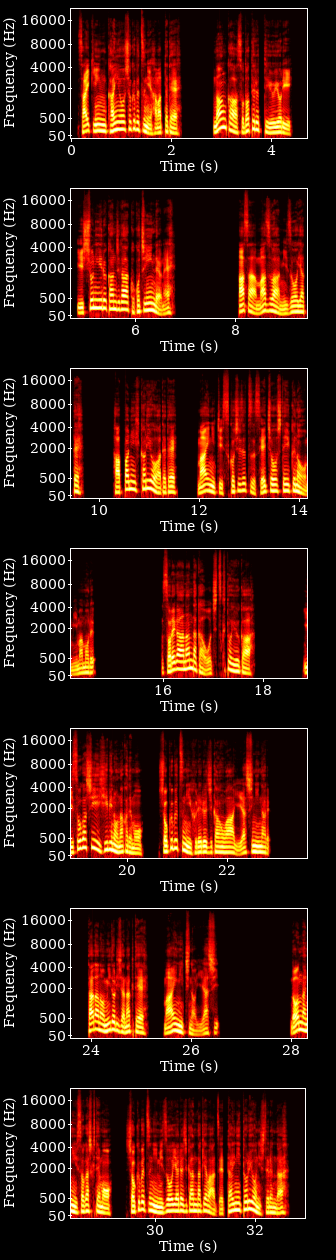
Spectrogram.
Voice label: Voiceover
